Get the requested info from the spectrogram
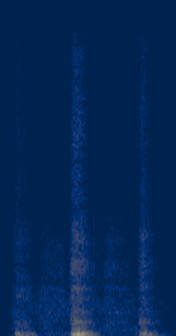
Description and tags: A recording of my heavy breathing that will play randomly as the player moves in my sound design project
